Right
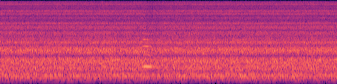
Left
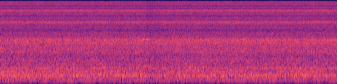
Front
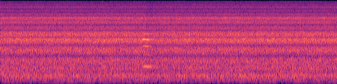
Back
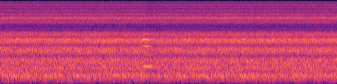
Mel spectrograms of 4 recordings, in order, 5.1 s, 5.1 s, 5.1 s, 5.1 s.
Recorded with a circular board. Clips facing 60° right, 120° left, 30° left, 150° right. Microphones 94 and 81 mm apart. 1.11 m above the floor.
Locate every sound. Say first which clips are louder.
0.0 s running water: right 7 dB, back 4 dB; 80° right
2.1 s a flute: right 11 dB, back 1 dB; 75° right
